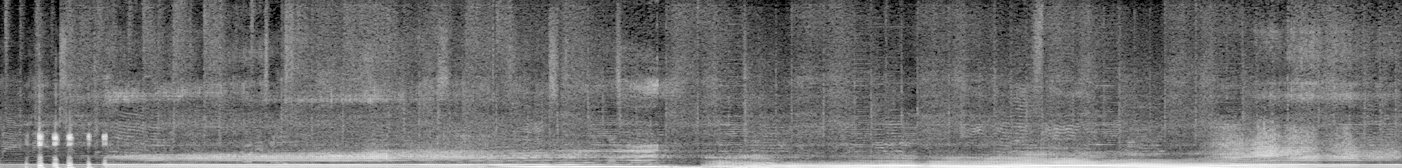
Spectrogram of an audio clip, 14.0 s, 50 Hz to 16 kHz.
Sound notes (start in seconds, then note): 4.5 laughing; 5.3 engine revving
